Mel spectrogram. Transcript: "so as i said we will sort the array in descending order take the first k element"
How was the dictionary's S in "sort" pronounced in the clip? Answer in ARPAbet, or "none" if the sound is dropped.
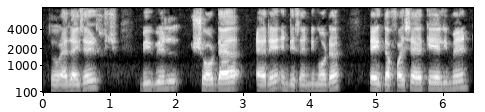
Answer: SH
